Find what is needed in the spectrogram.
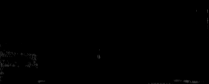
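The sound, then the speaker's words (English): A few faint, scattered keyboard clicks, like someone typing lightly on a computer keyboard at a slow, uneven pace, heard alone, as the term 'autonomous sensory meridian response' is typed in. “What it actually is, and I'm typing it in now, it's autonomous sensory meridian response.”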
